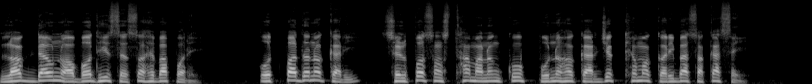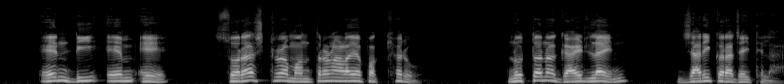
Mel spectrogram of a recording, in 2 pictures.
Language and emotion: Odia, neutral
